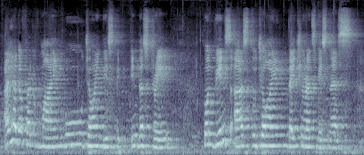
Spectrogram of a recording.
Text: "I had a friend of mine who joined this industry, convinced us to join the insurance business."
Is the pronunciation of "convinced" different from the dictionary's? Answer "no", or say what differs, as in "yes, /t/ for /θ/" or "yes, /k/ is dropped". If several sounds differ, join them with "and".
yes, /t/ is dropped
